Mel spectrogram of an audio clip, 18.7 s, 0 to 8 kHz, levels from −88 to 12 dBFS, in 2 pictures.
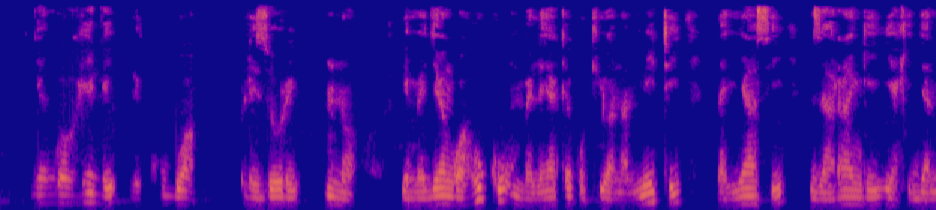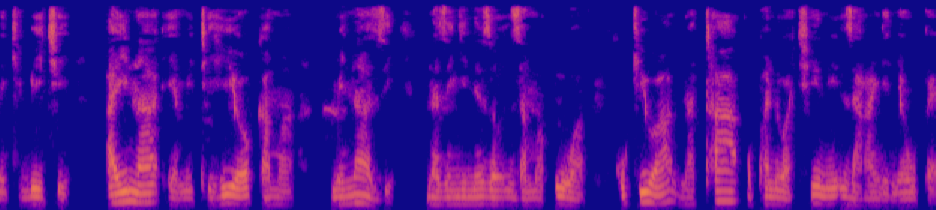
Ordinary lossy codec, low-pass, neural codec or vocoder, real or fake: MP3, 48 kbps; 7.2 kHz; none; real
